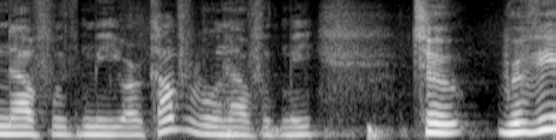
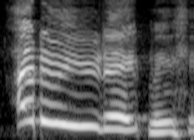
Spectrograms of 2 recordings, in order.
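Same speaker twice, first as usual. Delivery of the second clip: high, fearful little whine; mock fearful; 10 semitones higher than usual. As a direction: act scared he'll be rejected. Friend's fearful quote retold.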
